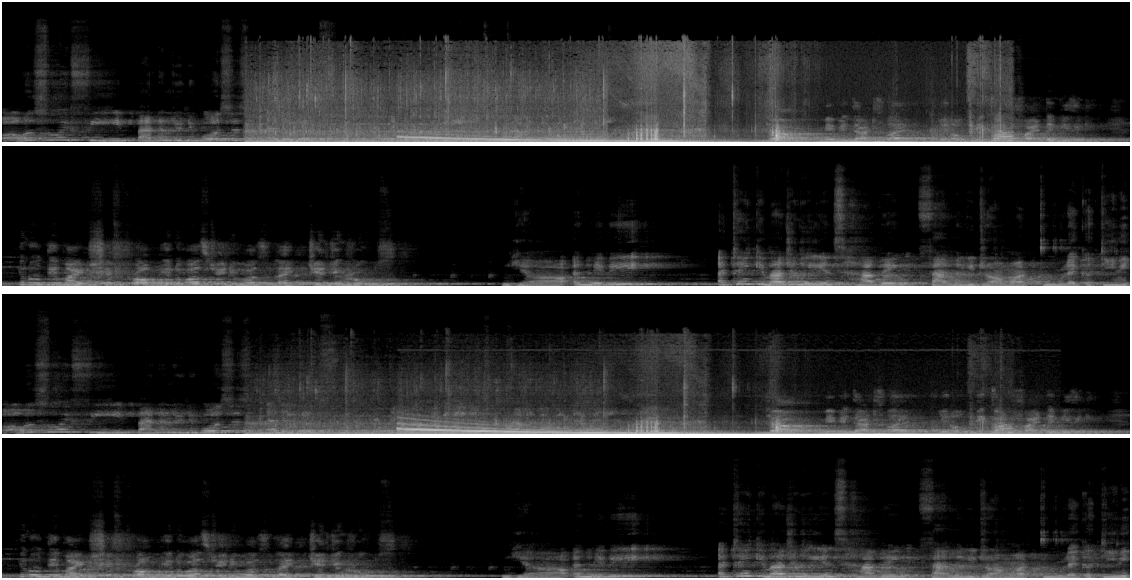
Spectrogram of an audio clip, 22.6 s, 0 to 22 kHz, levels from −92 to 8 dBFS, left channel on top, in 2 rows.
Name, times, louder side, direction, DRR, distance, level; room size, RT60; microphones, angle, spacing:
voice 1, 0.0-6.6 16.3-17.7 18.4-22.5, equal, 30° left, 2 dB, 1.4 m, -41 dB
sound 1, 2.4-10.1, left 5 dB, 80° left, 0.5 m, -36 dB
sound 2, 4.0-10.6, right 3 dB, 85° right, 0.7 m, -29 dB
voice 2, 7.6-11.0 11.4-15.2, equal, 60° left, 0 dB, 5.9 m, -38 dB
26.5 x 26.0 x 6.2 m, 2.6 s
head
